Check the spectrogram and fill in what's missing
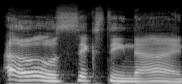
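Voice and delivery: very slow, drawn-out, high and loud call; milk every syllable like a bingo caller. Retold or imitated. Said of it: "just, like, really emphasize that".

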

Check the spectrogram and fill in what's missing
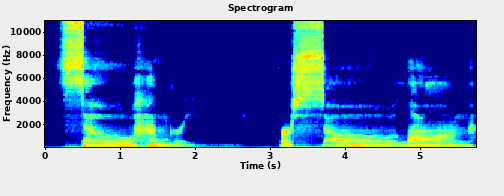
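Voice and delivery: low, very slow, hungry monster voice; cold murderous voice. A narrator's reading. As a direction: drag it out like a starving beast. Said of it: "the same cold, murderous voice".

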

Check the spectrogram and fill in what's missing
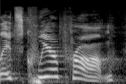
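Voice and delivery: ordinary talk, nothing marked

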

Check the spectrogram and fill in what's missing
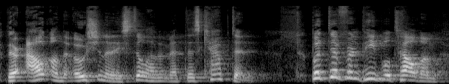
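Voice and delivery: ordinary talk

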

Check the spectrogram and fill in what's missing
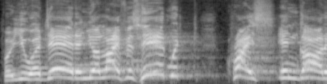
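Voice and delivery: ordinary talk, nothing marked

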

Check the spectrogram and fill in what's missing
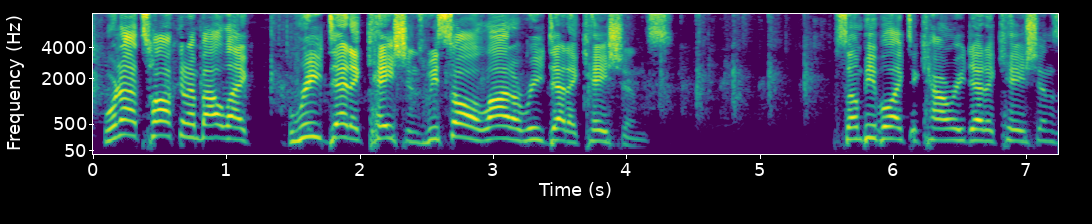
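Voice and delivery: high, loud preaching build; full-force preaching. Acted. Preacher telling the crowd the day chop ended, full force.

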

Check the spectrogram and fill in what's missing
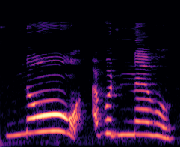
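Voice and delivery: high, loud then shrinking no; frightened denial. A narrator's reading. Seamstress pleading with her angry husband, afraid. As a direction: plead your innocence in fear.

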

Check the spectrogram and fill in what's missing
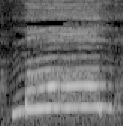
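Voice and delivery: put-on very high sing-song call of a boy; imitating a child calling his mom; son calling. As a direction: call out like an excited kid. Son calling out coming home.

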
